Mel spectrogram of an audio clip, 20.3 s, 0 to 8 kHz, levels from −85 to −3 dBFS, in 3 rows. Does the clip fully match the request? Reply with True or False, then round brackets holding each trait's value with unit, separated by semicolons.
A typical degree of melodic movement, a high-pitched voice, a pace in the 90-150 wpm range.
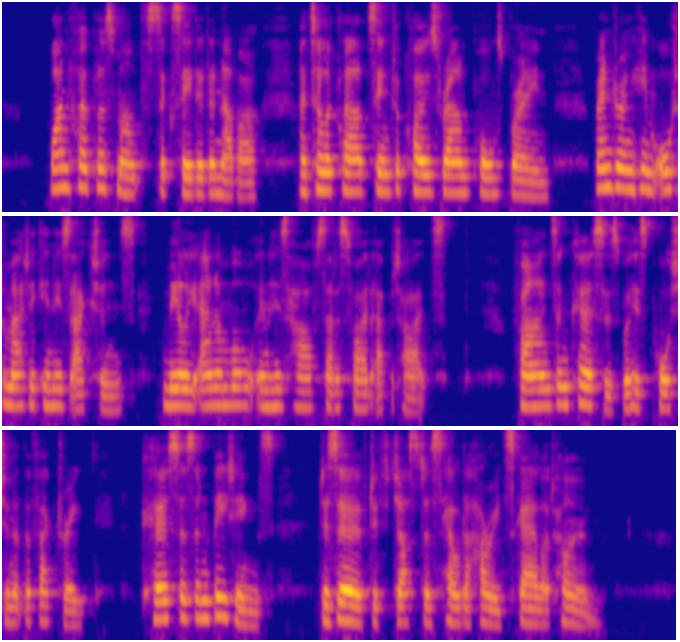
True (3.3 semitones; 195 Hz; 140 wpm)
